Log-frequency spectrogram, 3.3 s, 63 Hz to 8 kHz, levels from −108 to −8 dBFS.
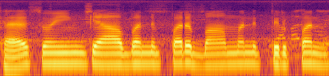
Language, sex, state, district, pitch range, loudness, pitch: Hindi, male, Madhya Pradesh, Katni, 130-140 Hz, -16 LUFS, 135 Hz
